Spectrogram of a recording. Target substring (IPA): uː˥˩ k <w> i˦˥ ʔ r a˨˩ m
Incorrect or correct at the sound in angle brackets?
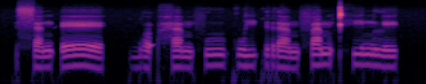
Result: correct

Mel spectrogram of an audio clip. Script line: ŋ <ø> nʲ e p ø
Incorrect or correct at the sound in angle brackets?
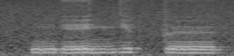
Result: incorrect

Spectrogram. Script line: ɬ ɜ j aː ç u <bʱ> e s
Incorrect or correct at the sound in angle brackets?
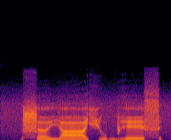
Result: correct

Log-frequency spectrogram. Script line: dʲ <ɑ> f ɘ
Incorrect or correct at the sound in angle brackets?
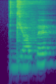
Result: incorrect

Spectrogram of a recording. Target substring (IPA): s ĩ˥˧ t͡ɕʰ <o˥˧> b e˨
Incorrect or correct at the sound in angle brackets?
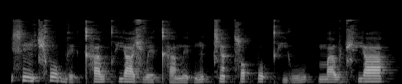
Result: correct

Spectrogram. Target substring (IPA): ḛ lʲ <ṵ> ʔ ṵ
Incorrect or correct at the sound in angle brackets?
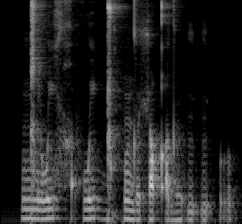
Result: incorrect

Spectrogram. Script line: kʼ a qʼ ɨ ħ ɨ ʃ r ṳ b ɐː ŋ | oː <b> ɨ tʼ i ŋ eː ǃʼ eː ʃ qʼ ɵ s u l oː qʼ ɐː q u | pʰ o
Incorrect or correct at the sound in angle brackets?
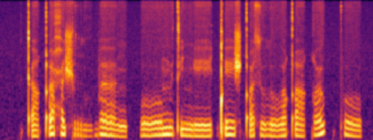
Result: incorrect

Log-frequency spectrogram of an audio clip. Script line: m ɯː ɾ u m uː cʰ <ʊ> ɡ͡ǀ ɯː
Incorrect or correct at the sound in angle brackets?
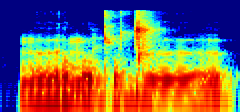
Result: incorrect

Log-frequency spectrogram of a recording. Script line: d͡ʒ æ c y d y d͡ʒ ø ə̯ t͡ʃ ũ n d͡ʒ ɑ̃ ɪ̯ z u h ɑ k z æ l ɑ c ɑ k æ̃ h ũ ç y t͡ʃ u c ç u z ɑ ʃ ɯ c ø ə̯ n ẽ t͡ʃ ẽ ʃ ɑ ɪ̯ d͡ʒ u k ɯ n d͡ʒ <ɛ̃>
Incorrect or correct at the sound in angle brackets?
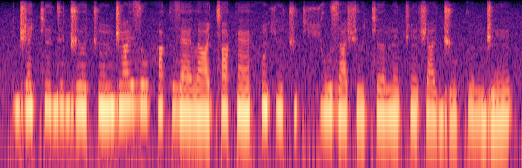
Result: incorrect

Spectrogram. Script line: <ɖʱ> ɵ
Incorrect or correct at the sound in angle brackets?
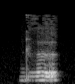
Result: correct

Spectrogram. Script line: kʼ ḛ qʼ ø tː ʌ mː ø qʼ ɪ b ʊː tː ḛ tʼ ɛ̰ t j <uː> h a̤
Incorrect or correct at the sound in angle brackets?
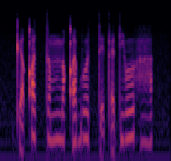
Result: incorrect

